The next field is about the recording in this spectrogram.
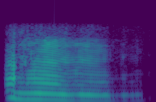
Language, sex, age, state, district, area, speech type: Bengali, male, 18-30, West Bengal, Murshidabad, urban, conversation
